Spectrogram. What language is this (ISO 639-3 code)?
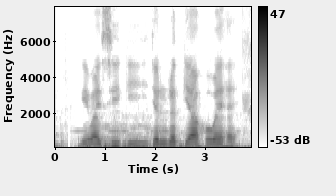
mag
